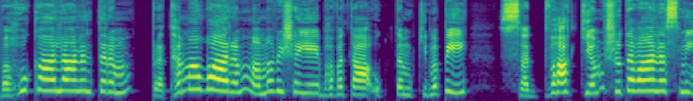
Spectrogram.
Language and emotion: Sanskrit, surprised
